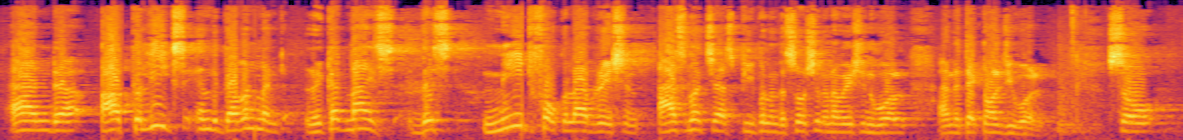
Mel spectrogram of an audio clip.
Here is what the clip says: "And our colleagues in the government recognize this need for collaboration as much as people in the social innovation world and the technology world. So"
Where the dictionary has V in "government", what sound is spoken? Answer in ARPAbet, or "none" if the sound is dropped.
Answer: V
